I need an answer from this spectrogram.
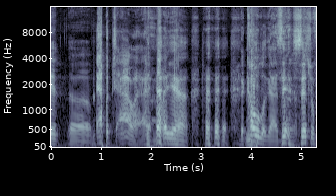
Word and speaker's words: Apalachicola: Apalachicola.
